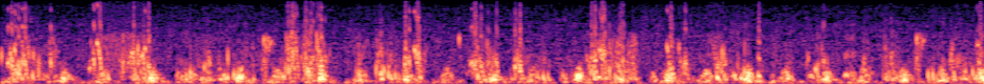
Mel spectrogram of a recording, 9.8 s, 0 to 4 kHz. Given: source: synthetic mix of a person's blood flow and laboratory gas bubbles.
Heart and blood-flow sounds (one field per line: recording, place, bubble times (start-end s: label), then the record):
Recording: Doppler ultrasound of blood flow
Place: precordium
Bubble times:
0.00-0.64 s: bubbles
0.87-1.55 s: bubbles
1.75-3.29 s: bubbles
3.52-3.69 s: bubbles
3.73-4.27 s: bubbles
4.55-4.63 s: bubbles
4.67-5.01 s: bubbles
5.08-5.52 s: bubbles
5.83-6.41 s: bubbles
6.62-6.91 s: bubbles
7.07-7.51 s: bubbles
7.54-7.63 s: bubbles
7.84-7.92 s: bubbles
8.05-8.30 s: bubbles
8.42-8.57 s: bubbles
8.62-8.69 s: bubbles
8.81-9.04 s: bubbles
9.13-9.85 s: bubbles
From the record:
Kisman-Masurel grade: 342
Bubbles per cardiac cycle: rolling drumbeat, 9 or more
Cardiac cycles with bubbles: 100%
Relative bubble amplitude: moderate (0.250 to 0.450)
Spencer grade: 3 (all of the cardiac periods contain showers or single bubble signals, but not dominating or overriding the cardiac motion signals)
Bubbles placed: anywhere in the cardiac cycle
